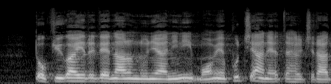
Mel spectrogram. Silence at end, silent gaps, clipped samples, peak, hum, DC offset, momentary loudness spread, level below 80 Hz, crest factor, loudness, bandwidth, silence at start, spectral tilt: 0 s; none; under 0.1%; 0 dBFS; none; under 0.1%; 8 LU; -58 dBFS; 18 dB; -18 LUFS; 13.5 kHz; 0.35 s; -5 dB/octave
